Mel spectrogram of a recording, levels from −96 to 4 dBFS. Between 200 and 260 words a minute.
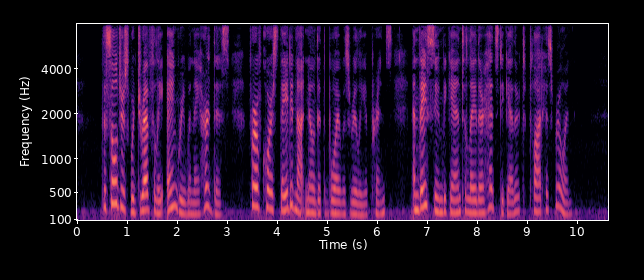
Yes: fast, 205 wpm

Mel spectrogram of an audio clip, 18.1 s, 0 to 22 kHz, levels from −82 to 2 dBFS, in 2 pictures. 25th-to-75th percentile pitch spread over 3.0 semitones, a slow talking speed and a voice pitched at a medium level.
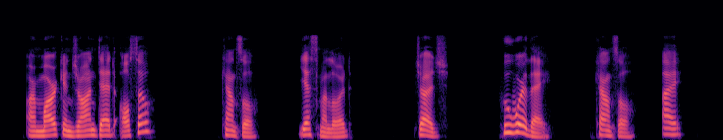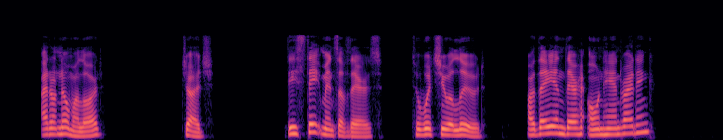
Yes: wide, 5.5 semitones; slow, 115 wpm; medium, 155 Hz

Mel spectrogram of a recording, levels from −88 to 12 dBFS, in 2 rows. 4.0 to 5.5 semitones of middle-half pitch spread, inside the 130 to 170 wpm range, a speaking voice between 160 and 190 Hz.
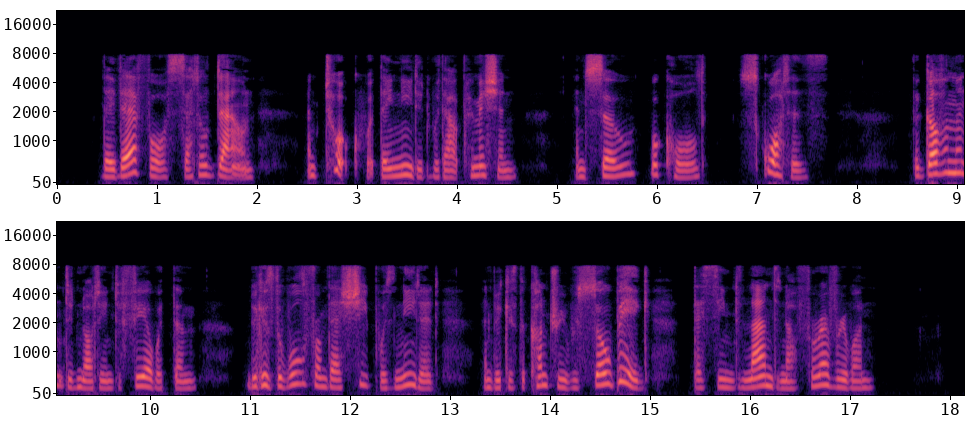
Yes: average, 4.4 semitones; average, 150 wpm; medium, 185 Hz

